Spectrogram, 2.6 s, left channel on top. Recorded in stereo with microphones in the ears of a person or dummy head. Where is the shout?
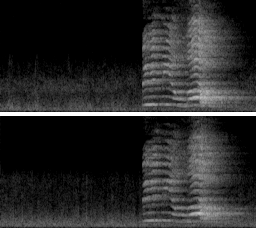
15° left (ahead or behind), 1.9 m.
